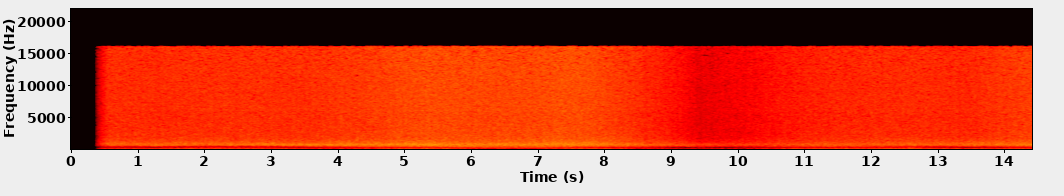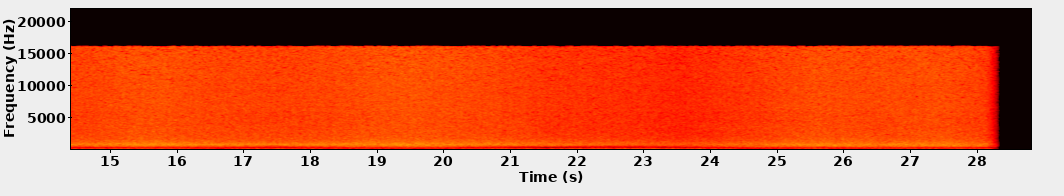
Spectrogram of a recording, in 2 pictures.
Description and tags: Icy wind
chilling, cold, freeze, frost, ice, icy, snow, wind, winter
